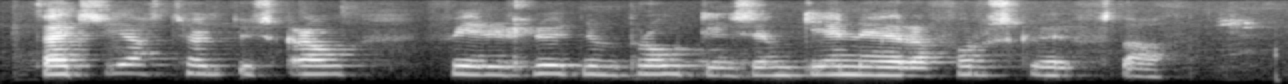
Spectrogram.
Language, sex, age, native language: Icelandic, female, 30-39, Icelandic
